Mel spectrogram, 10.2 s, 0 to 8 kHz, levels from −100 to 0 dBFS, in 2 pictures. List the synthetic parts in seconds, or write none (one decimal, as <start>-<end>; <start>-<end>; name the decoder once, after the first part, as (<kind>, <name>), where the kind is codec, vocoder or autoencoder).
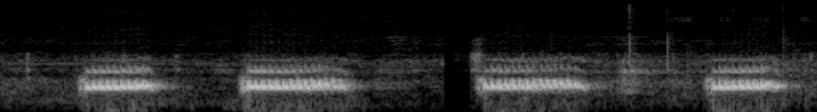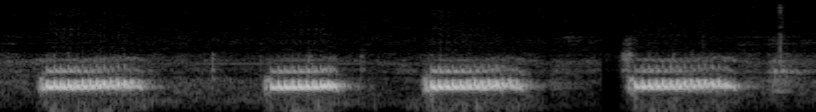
0.0-6.3 (vocoder, BigVGAN v2); 7.4-10.2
